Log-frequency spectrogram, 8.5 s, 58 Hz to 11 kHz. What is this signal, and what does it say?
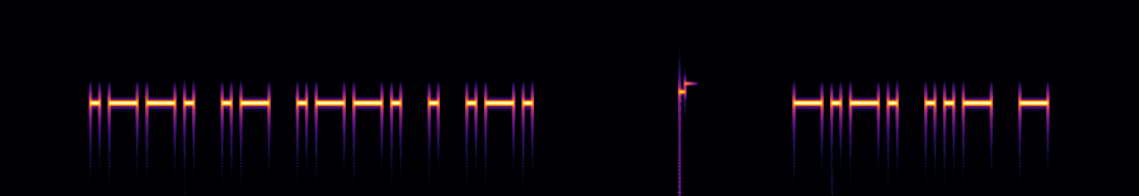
Morse code, heard as a keyed tone, about 17 wpm, 700 Hz. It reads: PAPER CUT
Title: Sentences from Top 300 Words - New Word Drill - 17wpm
